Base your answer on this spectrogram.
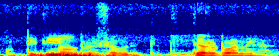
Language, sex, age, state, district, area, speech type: Odia, male, 18-30, Odisha, Jagatsinghpur, rural, spontaneous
